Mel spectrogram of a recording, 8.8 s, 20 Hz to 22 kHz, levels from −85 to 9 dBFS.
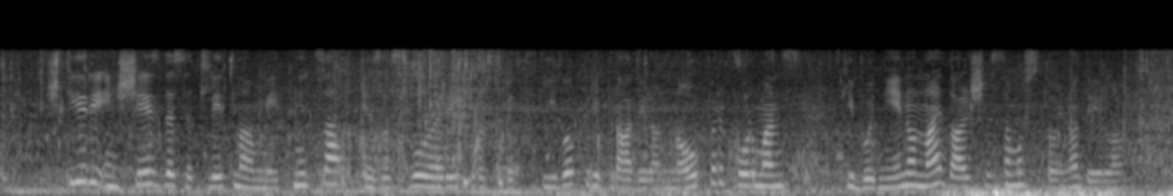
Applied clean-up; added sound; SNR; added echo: none; Waves, surf; -2 dB; none.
